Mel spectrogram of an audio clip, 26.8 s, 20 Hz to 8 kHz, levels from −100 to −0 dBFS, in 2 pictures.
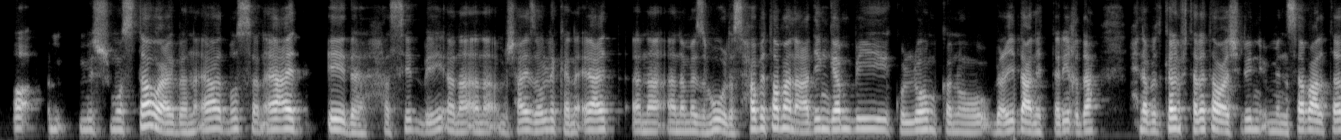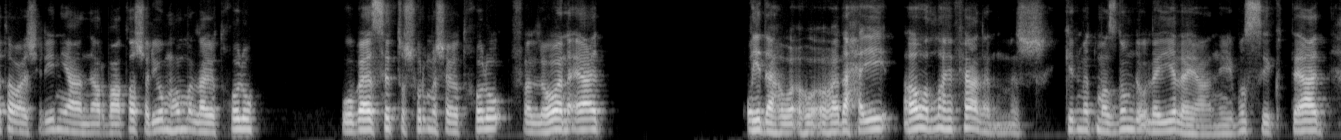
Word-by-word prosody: آه 95 Hz, 0 st, -2 dB
م 175 Hz, 0 st, -9 dB, 0.2 s
مش 170 Hz, 0 st, -8 dB
مستوعب، 170 Hz, -3 st, +4 dB
أنا 140 Hz, +2 st, -4 dB
قاعد 180 Hz, +1 st, +1 dB
بُصي 180 Hz, -2 st, -7 dB
أنا -, -, -8 dB
قاعد، 180 Hz, +1 st, +3 dB, 0.2 s
إيه 175 Hz, -1 st, +4 dB
ده 135 Hz, -6 st, -4 dB
حسيت 140 Hz, +7 st, -11 dB
بإيه؟ 160 Hz, +3 st, -6 dB
أنا 145 Hz, -1 st, -2 dB
أنا 145 Hz, -, -6 dB
مش 135 Hz, +2 st, -11 dB
عايز 160 Hz, 0 st, 0 dB
أقول 155 Hz, +2 st, -2 dB
لِك 170 Hz, -2 st, -7 dB
أنا 135 Hz, +1 st, -4 dB
قاعد 170 Hz, +1 st, +1 dB, 0.2 s
أنا 150 Hz, 0 st, -3 dB
أنا 145 Hz, -1 st, -3 dB
مذهول، 145 Hz, +1 st, -3 dB
أصحابي 180 Hz, +10 st, +1 dB
طبعًا 195 Hz, +1 st, +5 dB
قاعدين 175 Hz, +5 st, 0 dB
جنبي 175 Hz, 0 st, 0 dB
كلهم 165 Hz, +4 st, -1 dB
كانوا 140 Hz, -2 st, -6 dB
بعيد 145 Hz, +3 st, -1 dB
عن 145 Hz, -1 st, +5 dB
التاريخ 140 Hz, +2 st, -5 dB
ده. 150 Hz, +2 st, -2 dB, 0.3 s
إحنا 170 Hz, -, 0 dB
بنتكلم 160 Hz, +4 st, +3 dB
في 185 Hz, +1 st, -8 dB
23 170 Hz, -1 st, +1 dB
من 145 Hz, -2 st, -8 dB
7 170 Hz, +4 st, +3 dB
ل23 160 Hz, +1 st, -2 dB
يعني 140 Hz, -4 st, -1 dB
14 130 Hz, +4 st, -1 dB
يوم 165 Hz, 0 st, -1 dB
هم 165 Hz, +2 st, -2 dB
اللي 150 Hz, -3 st, +1 dB
هيدخلوا. 170 Hz, +6 st, +1 dB, 0.9 s
وباقي 150 Hz, +4 st, +6 dB
ال6 180 Hz, +2 st, 0 dB
شهور 175 Hz, -1 st, -6 dB
مش 165 Hz, -2 st, -6 dB
هيدخلوا، 175 Hz, +6 st, -1 dB
فاللي 140 Hz, -2 st, -4 dB
هو 165 Hz, +5 st, +8 dB
أنا 165 Hz, -1 st, +1 dB
قاعد 170 Hz, +1 st, +4 dB, 1.4 s
إيه 165 Hz, +1 st, +5 dB
ده! 150 Hz, -4 st, +4 dB
هو 130 Hz, +1 st, 0 dB
هو 135 Hz, 0 st, -2 dB
هو 140 Hz, +1 st, +1 dB
ده 155 Hz, +1 st, +4 dB
حقيقي؟ 180 Hz, +5 st, 0 dB
آه 170 Hz, -, +6 dB
والله 185 Hz, -1 st, +3 dB
فعلًا 185 Hz, +2 st, +1 dB
مش 65 Hz, +8 st, -13 dB
كلمة 170 Hz, -1 st, -5 dB
مصدوم 165 Hz, +3 st, -3 dB
دي -, -, -4 dB
قليلة 145 Hz, -1 st, -1 dB
يعني، 115 Hz, 0 st, -7 dB
بُصي 150 Hz, +2 st, -7 dB
كنت -, -, -11 dB
قاعد 160 Hz, 0 st, +4 dB
160 Hz, 170 wpm, -24 LUFS, 145-175 Hz, 1.4 s, هو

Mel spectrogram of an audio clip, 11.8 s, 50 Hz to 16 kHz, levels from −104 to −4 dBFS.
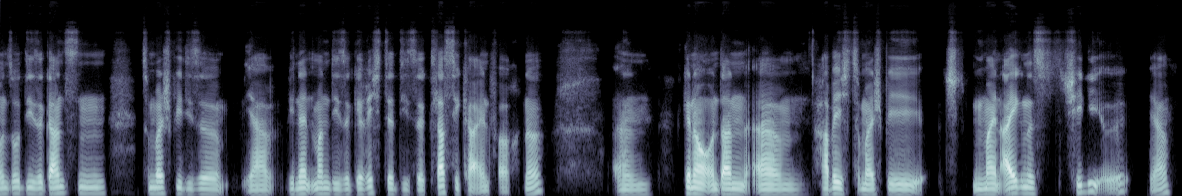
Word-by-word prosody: und 105 Hz, -, -2 dB
so 110 Hz, +1 st, -1 dB
diese 105 Hz, 0 st, -3 dB
ganzen 110 Hz, 0 st, 0 dB, 0.4 s
zum 110 Hz, -, -6 dB
Beispiel 110 Hz, 0 st, 0 dB
diese 95 Hz, -1 st, -3 dB, 0.2 s
ja, 85 Hz, 0 st, -1 dB
wie 100 Hz, -, -7 dB
nennt 105 Hz, +1 st, +3 dB
man 105 Hz, 0 st, +1 dB
diese 95 Hz, -1 st, -5 dB
Gerichte, 100 Hz, +1 st, -3 dB
diese 90 Hz, -1 st, -6 dB
Klassiker -, -, +2 dB
einfach, 75 Hz, -2 st, -3 dB
ne? -, -, 0 dB, 0.7 s
Ähm, 90 Hz, +1 st, -4 dB, 0.3 s
genau, -, -, +7 dB
und 90 Hz, -, +1 dB
dann, 95 Hz, 0 st, +6 dB
ähm, 90 Hz, 0 st, +2 dB
habe 105 Hz, +1 st, +3 dB
ich 100 Hz, -, -1 dB
zum 95 Hz, -, -6 dB
Beispiel 90 Hz, -1 st, -1 dB, 0.2 s
Ch -, -, -5 dB
mein 95 Hz, +2 st, +3 dB
eigenes 110 Hz, -2 st, +4 dB
Chiliöl 315 Hz, -, -4 dB, 0.2 s
ja? -, -, -1 dB
95 Hz, 155 wpm, -26 LUFS, 90-110 Hz, 0.7 s, genau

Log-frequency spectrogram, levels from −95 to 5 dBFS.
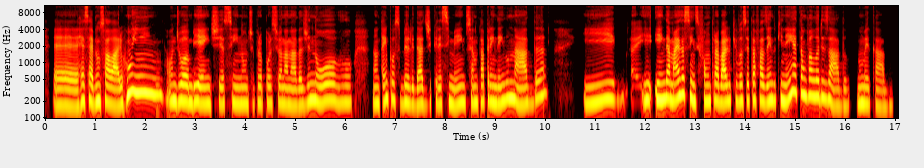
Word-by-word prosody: eh, 170 Hz, -2 st, 0 dB
recebe 195 Hz, 0 st, 0 dB
um 200 Hz, -, +6 dB
salário 175 Hz, -3 st, +2 dB
ruim, 280 Hz, -, +5 dB
onde 200 Hz, -2 st, 0 dB
o -, -, +4 dB
ambiente, 190 Hz, -1 st, +1 dB
assim, 180 Hz, +1 st, -4 dB
não 180 Hz, 0 st, -2 dB
te 180 Hz, +1 st, -10 dB
proporciona 185 Hz, 0 st, -4 dB
nada 165 Hz, 0 st, -2 dB
de 175 Hz, +3 st, -4 dB
novo, 195 Hz, -1 st, 0 dB, 0.4 s
não 185 Hz, 0 st, -2 dB
tem 190 Hz, +5 st, -1 dB
possibilidade 180 Hz, -5 st, -3 dB
de 190 Hz, -, -9 dB
crescimento, 185 Hz, -1 st, -3 dB
você 190 Hz, -, -5 dB
não 185 Hz, -, 0 dB
está 195 Hz, +1 st, -4 dB
aprendendo 195 Hz, +1 st, 0 dB
nada 200 Hz, +3 st, 0 dB, 0.8 s
e 200 Hz, +4 st, 0 dB, 0.3 s
a -, -, -14 dB
e 205 Hz, +1 st, -1 dB
e 215 Hz, -, +5 dB
ainda 220 Hz, +1 st, +5 dB
mais, 215 Hz, +4 st, +4 dB
assim, 240 Hz, -5 st, +2 dB
se 195 Hz, -, -8 dB
for 200 Hz, -, -5 dB
um 200 Hz, -, +1 dB
trabalho 200 Hz, -1 st, +2 dB
que 205 Hz, -, -9 dB
você 200 Hz, +1 st, -2 dB
está 210 Hz, +1 st, -2 dB
fazendo 205 Hz, 0 st, 0 dB
que 220 Hz, -1 st, -1 dB
nem 220 Hz, +9 st, +3 dB
é 300 Hz, -, +2 dB
tão 275 Hz, -1 st, +2 dB
valorizado 220 Hz, -10 st, -1 dB
no 180 Hz, -, -2 dB
mercado. 165 Hz, -3 st, -4 dB
190 Hz, 165 wpm, -24 LUFS, 180-210 Hz, 0.8 s, um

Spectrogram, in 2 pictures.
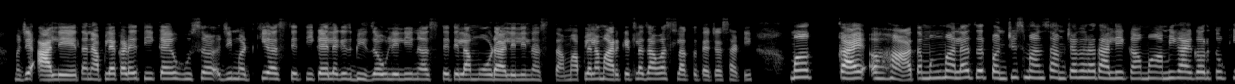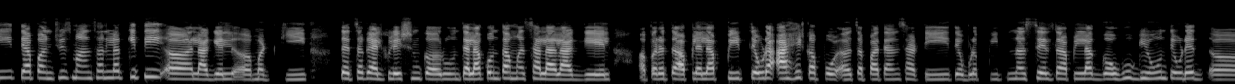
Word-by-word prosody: म्हणजे 230 Hz, +4 st, -1 dB, 0.2 s
आलेत 220 Hz, +2 st, +2 dB
आणि 250 Hz, -1 st, +1 dB
आपल्याकडे 255 Hz, +2 st, +2 dB
ती 270 Hz, -1 st, -6 dB
काय 270 Hz, -1 st, +3 dB
उसळ 265 Hz, +1 st, -6 dB
जी 265 Hz, -, -6 dB
मटकी 245 Hz, +4 st, -5 dB
असते, 255 Hz, +1 st, -7 dB
ती 250 Hz, -, -6 dB
काय 250 Hz, -1 st, +4 dB
लगेच 250 Hz, 0 st, -3 dB
भिजवलेली 240 Hz, 0 st, -3 dB
नसते, 235 Hz, +2 st, -5 dB
तिला 235 Hz, -1 st, +1 dB
मोड 230 Hz, 0 st, -1 dB
आलेली 220 Hz, 0 st, +1 dB
नसता, 215 Hz, -3 st, -9 dB
मग 220 Hz, -, -10 dB
आपल्याला 255 Hz, +3 st, -1 dB
मार्केटला 240 Hz, +3 st, 0 dB
जावंच 265 Hz, +1 st, -4 dB
लागतं 230 Hz, -1 st, -5 dB
त्याच्यासाठी. 215 Hz, 0 st, -6 dB, 0.4 s
मग, 330 Hz, +1 st, +5 dB, 0.3 s
काय 285 Hz, -1 st, +10 dB
अ, 280 Hz, -, 0 dB
हां, 275 Hz, -2 st, 0 dB
आता 235 Hz, +5 st, -1 dB
मग 295 Hz, +1 st, -7 dB
मला 310 Hz, -1 st, +1 dB
जर 320 Hz, -, +1 dB
25 310 Hz, +2 st, -5 dB
माणसं 305 Hz, 0 st, -3 dB
आमच्या 310 Hz, +1 st, -4 dB
घरात 310 Hz, 0 st, -3 dB
आली 285 Hz, +1 st, 0 dB
का, 275 Hz, 0 st, -1 dB
मग 290 Hz, +2 st, -7 dB
आम्ही 280 Hz, +1 st, -2 dB
काय 295 Hz, -1 st, +3 dB
करतो, 290 Hz, +1 st, -5 dB
की 310 Hz, 0 st, -5 dB
त्या 300 Hz, -1 st, +5 dB
25 295 Hz, +1 st, -3 dB
माणसांना 305 Hz, +1 st, -1 dB
किती 345 Hz, +1 st, +3 dB
अ 255 Hz, 0 st, +4 dB
लागेल 240 Hz, +1 st, +2 dB
अ, 230 Hz, -, -3 dB
मटकी, 230 Hz, 0 st, -5 dB, 0.4 s
त्याचं 275 Hz, 0 st, +1 dB
कॅल्क्युलेशन 260 Hz, +1 st, +2 dB
करून, 245 Hz, -1 st, -2 dB
त्याला 250 Hz, -1 st, +7 dB
कोणता 280 Hz, 0 st, +1 dB
मसाला 265 Hz, -3 st, +3 dB
लागेल, 230 Hz, 0 st, +3 dB, 0.3 s
अ, -, -, -2 dB
परत 255 Hz, 0 st, -1 dB
आपल्याला 250 Hz, +1 st, +3 dB
पीठ 275 Hz, -1 st, 0 dB
तेवढं 285 Hz, +2 st, +4 dB
आहे 275 Hz, +2 st, +7 dB
का, 275 Hz, -, +2 dB
पोळ 245 Hz, -2 st, -2 dB, 0.2 s
चपात्यांसाठी? 235 Hz, -1 st, -3 dB
तेवढं 240 Hz, 0 st, -4 dB
पीठ 240 Hz, -2 st, -14 dB, 0.2 s
नसेल, 260 Hz, 0 st, 0 dB
तर -, -, +3 dB
आपल्याला 260 Hz, +1 st, +1 dB
गहू 250 Hz, +4 st, -3 dB
घेऊन 280 Hz, +1 st, -4 dB
तेवढे 275 Hz, -1 st, 0 dB, 0.2 s
अ 225 Hz, -, -1 dB
255 Hz, 185 wpm, -23 LUFS, 235-280 Hz, 0.4 s, काय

